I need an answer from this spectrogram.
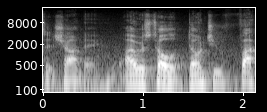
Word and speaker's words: Sade: sha it's spelled s a d but you pronounce it Shae I was told don't you dare call her Sade you get killed you'll die from it apparently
